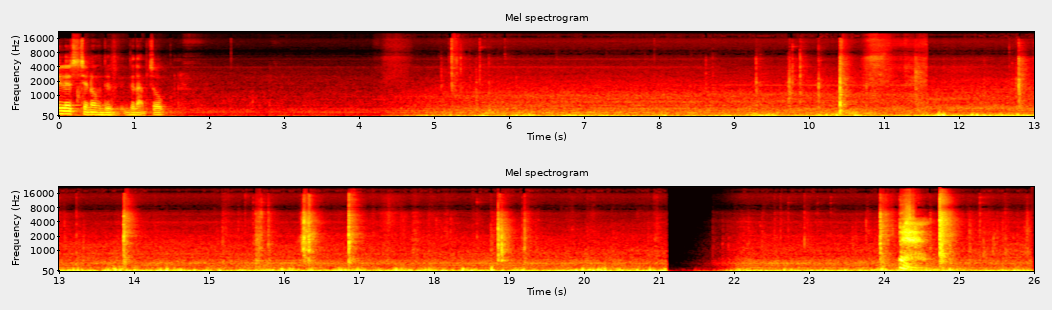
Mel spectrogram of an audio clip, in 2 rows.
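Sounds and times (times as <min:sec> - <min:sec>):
low handling rumble: 0:04.4 - 0:18.8.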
